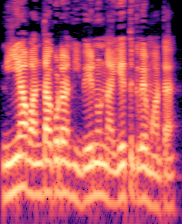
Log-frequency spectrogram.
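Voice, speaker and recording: A man playing an angry, hurt young man who shouts and scolds his lover in a Tamil audio drama. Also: on the high side, rapid-fire, close to an everyday voice. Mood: furious, hurt.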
